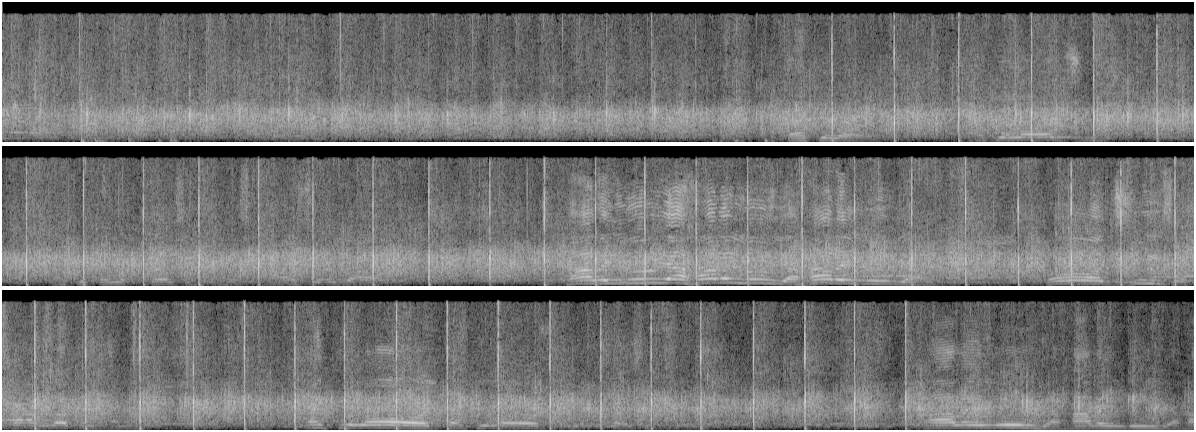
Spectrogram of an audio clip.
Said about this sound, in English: Would you give the Lord a hand clap of praise as he comes?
